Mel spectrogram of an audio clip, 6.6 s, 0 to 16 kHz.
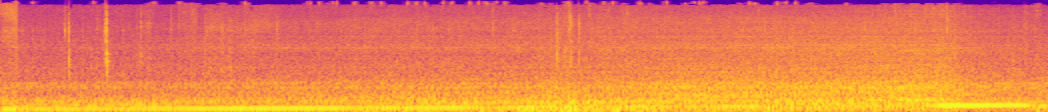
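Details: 22-year-old car with 150,000 km while driving: deep droning airplane-like hum under road noise that rises and falls with vehicle speed, typical of a worn wheel bearing.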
